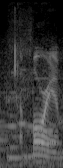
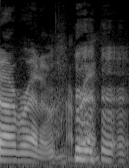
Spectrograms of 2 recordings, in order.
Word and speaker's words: arboretum: Arborium. tree Sorry, growing I'll let place. you. I don't know what the hell you're It's an talking about. arborium. no, it's an arboretum.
